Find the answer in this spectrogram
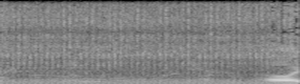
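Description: Small gas generator on an electrofishing boat running steadily, a low even hum that powers the shocking anodes. A man's voice says "Oh" near the end.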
